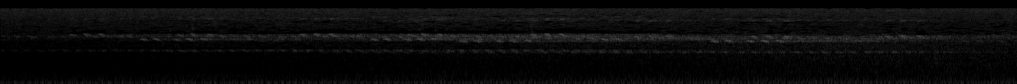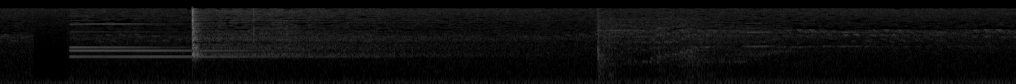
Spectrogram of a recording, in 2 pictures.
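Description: Quiet film soundtrack ambience: a steady low rumble under faint warbling high tones, with a sharp bell-like ding about six seconds in.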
